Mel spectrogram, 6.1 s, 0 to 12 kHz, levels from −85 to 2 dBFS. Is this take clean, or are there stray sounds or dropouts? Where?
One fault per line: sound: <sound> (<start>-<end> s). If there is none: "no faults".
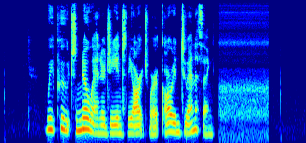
no faults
